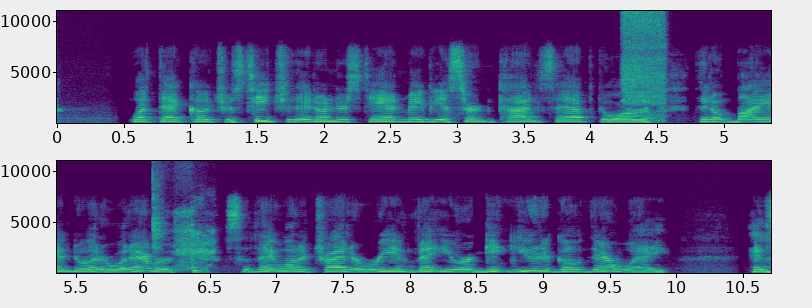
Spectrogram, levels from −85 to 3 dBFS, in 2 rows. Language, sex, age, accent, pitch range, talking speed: English, male, 50-69, American, 170-200 Hz, 200 wpm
